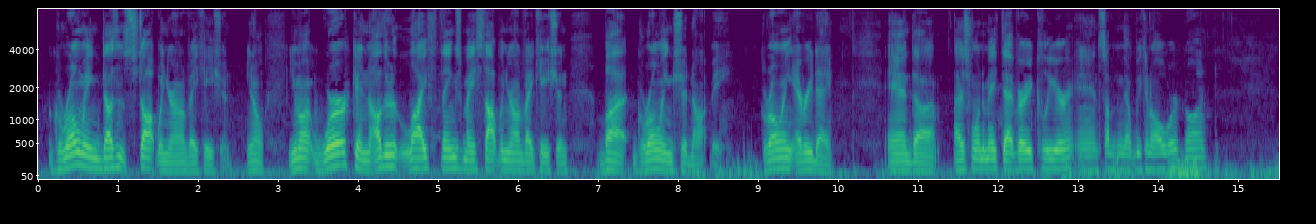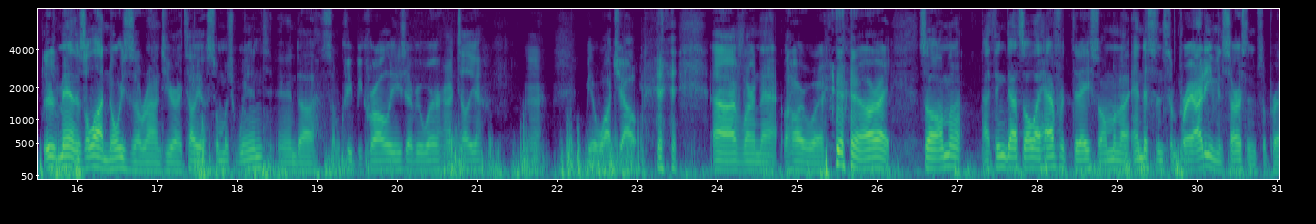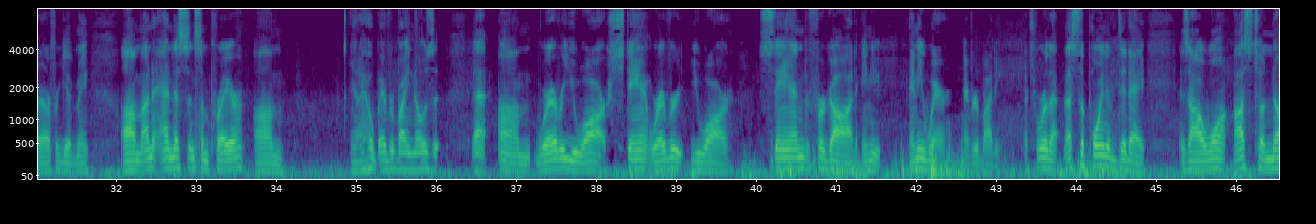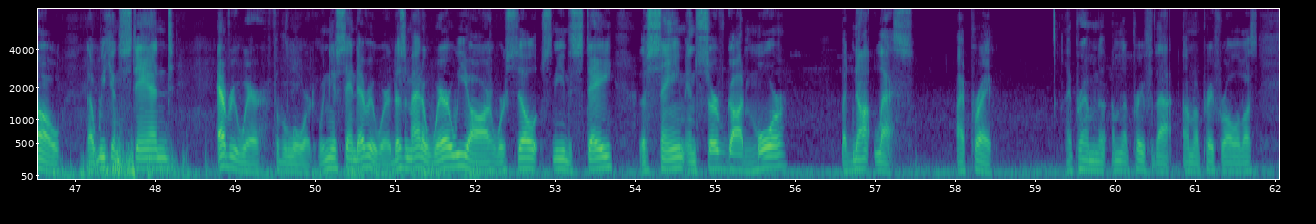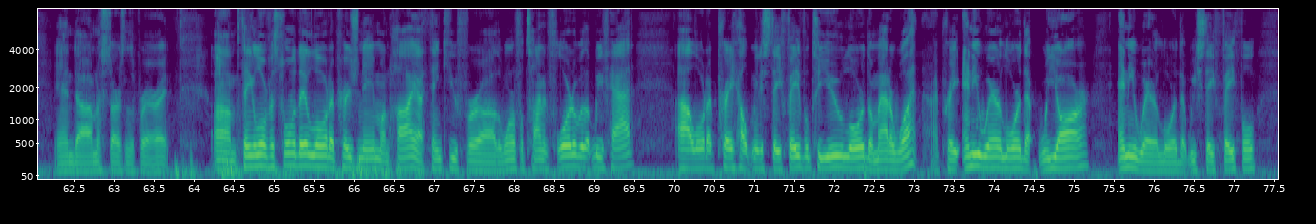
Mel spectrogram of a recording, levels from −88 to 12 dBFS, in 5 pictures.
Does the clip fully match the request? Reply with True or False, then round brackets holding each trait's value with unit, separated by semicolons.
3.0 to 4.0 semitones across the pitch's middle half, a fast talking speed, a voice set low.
False (4.8 semitones; 215 wpm; 115 Hz)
